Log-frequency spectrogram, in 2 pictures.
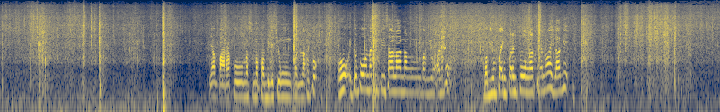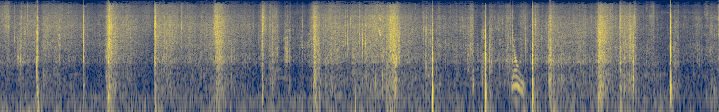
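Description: Dry banana leaves rustle and crackle as they are dragged and piled.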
